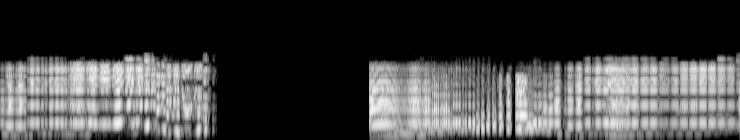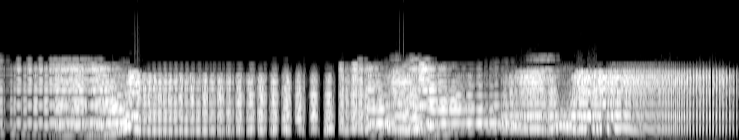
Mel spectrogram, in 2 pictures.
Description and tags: granular synthesizer feuertropfen
This is a processed waveform of a soundeffect. I made it with fruity loops granulizer. Enjoy :)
